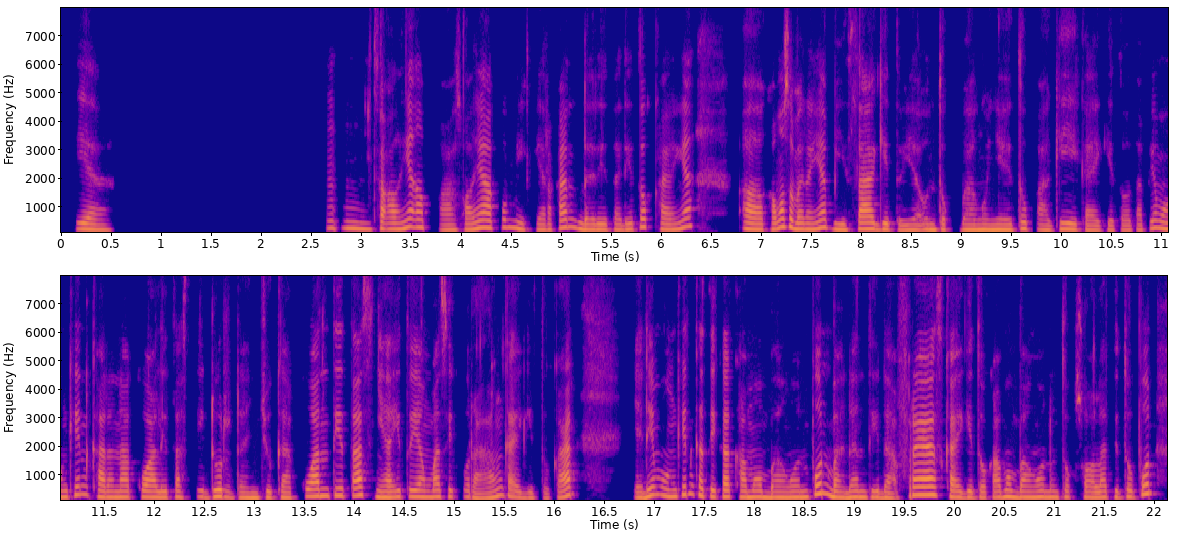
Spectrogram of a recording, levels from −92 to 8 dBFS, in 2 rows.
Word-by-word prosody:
Iya. 190 -4 0 2.1
Mhm. 235 -4 -3
Soalnya 230 +5 +1
apa? 180 -9 -6
Soalnya 220 +8 +1
aku 260 +2 -8
mikir 190 -5 -3
kan 260 +8 -1
dari 190 0 +1
tadi 190 +1 -4
tuh 285 - +1
kayaknya, 210 +10 -1 0.5
eee, 205 -3 +4
kamu 205 +8 +2
sebenarnya 210 -1 +2
bisa 195 +2 +2
gitu 195 -3 -2
ya 175 +1 -2
untuk 185 0 -2
bangunnya 185 0 +2
itu 225 +1 -3
pagi, 190 +1 -2
kayak 170 -3 -5
gitu, 170 +1 -8
tapi 180 +9 -4
mungkin 230 +6 -1
karena 205 -1 +1
kualitas 205 -1 0
tidur 215 +1 +1
dan 180 -1 0
juga 190 -1 -3
kuantitasnya 250 -2 +3
itu 220 +2 -2
yang 220 -2 +2
masih 220 0 -1
kurang, 190 +1 -2
kayak 200 -7 -1
gitu 175 -1 -12
kan, 260 +8 +3 0.6
jadi 210 +9 +2
mungkin 265 +3 -1
ketika 225 -4 +2
kamu 210 -2 0
bangun 195 +1 +1
pun 320 +7 +2
badan 205 0 +2
tidak 190 -3 -2
fresh 285 +6 +6
kayak 200 -3 +1
gitu, 195 0 -2
kamu 200 +2 +1
bangun 200 +1 +1
untuk 200 0 -7
sholat, 195 +1 -2
itu 205 +1 -2
pun 330 +2 +2
205 Hz, 150 wpm, -25 LUFS, 190-230 Hz, 2.1 s, fresh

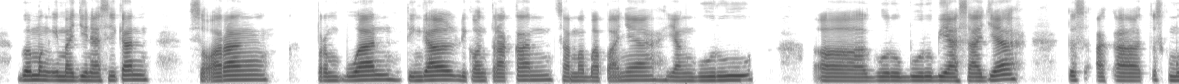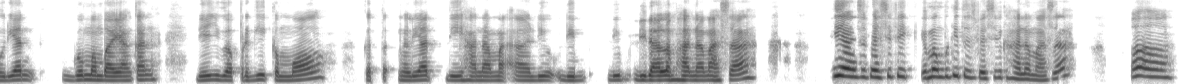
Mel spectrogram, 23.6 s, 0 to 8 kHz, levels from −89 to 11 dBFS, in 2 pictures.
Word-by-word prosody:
gue 155 0 +1
mengimajinasikan 145 +2 -1 0.4
seorang 160 +4 0 0.5
perempuan 150 +4 0
tinggal 155 +3 +2
dikontrakkan 140 +3 -5
sama 130 -1 -5
bapaknya 145 +3 -5
yang 135 -1 -5
guru, 145 +4 0 0.6
eee, 130 -2 -2
guru 135 0 -2
buru 135 +1 -2
biasa 130 -1 -1
aja, 170 +7 0 0.5
terus 150 0 -7
ak 135 -1 -7
ah 135 -1 0
terus 160 +4 -13
kemudian 150 +3 0 0.3
gue 155 +1 0
membayangkan 155 +1 +2 0.4
dia 145 +1 +2
juga 150 -3 +1
pergi 145 +5 -1
ke - - -11
mall, 165 +11 +2 0.4
kete - - -8
ngelihat 155 +2 +1
di 145 -1 0
Hanama 145 -1 -1
eee, 145 -1 0
diu 145 0 +1
dib 140 -1 0 0.3
dib 155 0 0
didalam 155 0 +6
Hanamasa 155 +6 +2 0.8
iya, 295 -3 +11
spesifik, 260 +1 +1
emang 260 +4 +5
begitu 280 -1 +1
spesifik 230 +2 -2
Hanamasa 185 0 +1 0.7
heeh 270 -2 +4
150 Hz, 110 wpm, -23 LUFS, 140-165 Hz, 0.8 s, iya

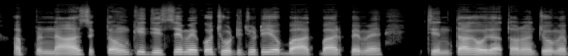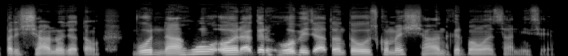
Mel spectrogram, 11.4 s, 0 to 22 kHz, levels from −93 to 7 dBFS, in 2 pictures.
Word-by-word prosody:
अपना 115 +1 0
सकता - - -3
हूँ 140 +3 +2
कि 160 -1 0
जिससे 135 +4 -1
मेरे 150 0 +3
को 160 - +3
छोटी-छोटी 145 +3 -2
बात 110 +3 +2
बार 120 +1 +2
पे - - 0
मैं 130 +1 -3 0.5
चिंता 120 +1 0
हो 125 -4 +4
जाता 105 -2 -1
हूँ 125 +4 0
न, - - -3
जो 125 -1 0
मैं 130 +1 -2
परेशान 110 -1 -1
हो 105 - -1
जाता 95 -2 -4
हूँ - - -10 0.4
वो 140 +4 +4
ना 115 -3 +1
होऊँ 160 +6 +2
और 145 +1 +6
अगर 130 +5 +4
हो 115 +4 +5
भी 140 - +2
जाता - - +2
हूँ 130 - -1
तो 125 -2 +2
उसको 130 +4 -5
मैं 135 +2 -2
शांत 95 - -6
कर - - -4
पाऊँ 80 -1 -3
आसानी 75 - -14
से? - - -19
125 Hz, 210 wpm, -23 LUFS, 110-140 Hz, 0.5 s, और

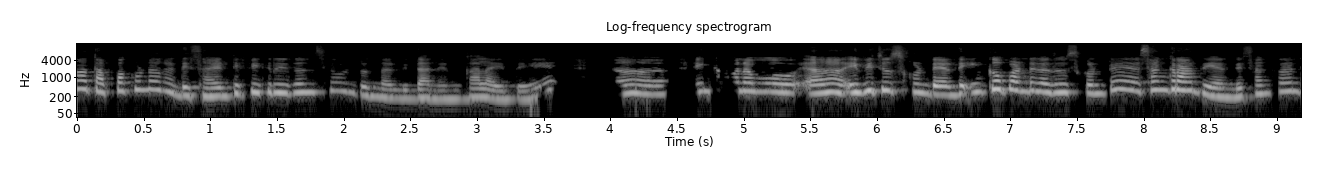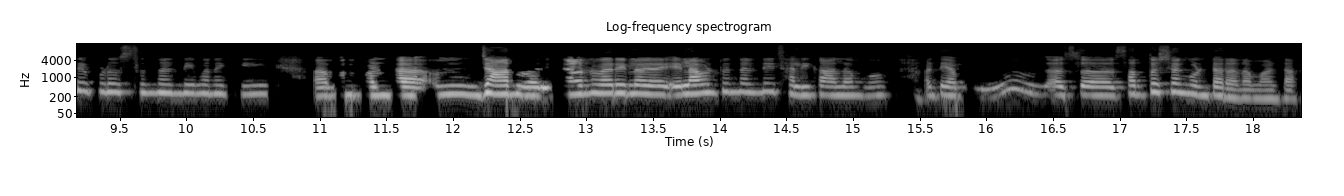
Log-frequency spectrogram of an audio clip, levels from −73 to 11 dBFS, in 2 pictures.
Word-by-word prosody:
తప్పకుండానండి. 320 -4 -1
సైంటిఫిక్ 245 +8 -2
రీజన్సే 285 +3 -2
ఉంటుందండి. 195 -9 -6
దానెనకాల 170 +2 -4
అయితే. 160 0 -6 0.7
ఆ! - - -3 0.6
ఇంకా 310 +2 -7
మనము 315 -2 -1 0.4
ఆహ్, 280 +1 +4
ఇవి 295 +4 +4
చూసుకుంటే 300 -6 0
అండి 230 +2 +1
ఇంకో 330 +6 +3
పండుగ 320 -3 +1
చూసుకుంటే 285 +2 -2 0.2
సంక్రాంతి 345 -7 +2
అండి. 195 +1 -3
సంక్రాంతి 310 +5 -3
ఎప్పుడు 295 -1 -3
వస్తుందండి 275 -2 -2
మనకి? 250 -1 -5 0.5
ఆ! - - +3
మన 235 0 -3
పంట 225 0 +1 0.3
హ్మ్. 245 +1 +1 0.2
జాన్వరి. 240 -5 +7
జాన్వరిలో 265 +1 +4
ఎ - - +3
ఎలా 255 +1 +7
ఉంటుందండి? 290 +1 -4
చలికాలము, 225 -2 -3 0.4
అంటే 225 +1 -3
అప్పుడు 360 - -12 0.5
ఆహ్, 230 - -1
స - - -20 0.4
సంతోషంగా 280 +2 0
ఉంటారనమాట. 180 -6 -3
260 Hz, 125 wpm, -24 LUFS, 225-295 Hz, 0.7 s, జాన్వరి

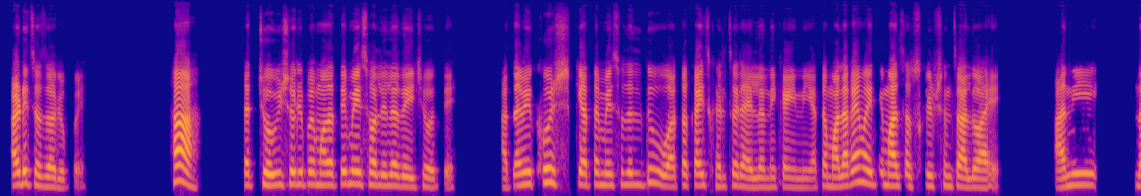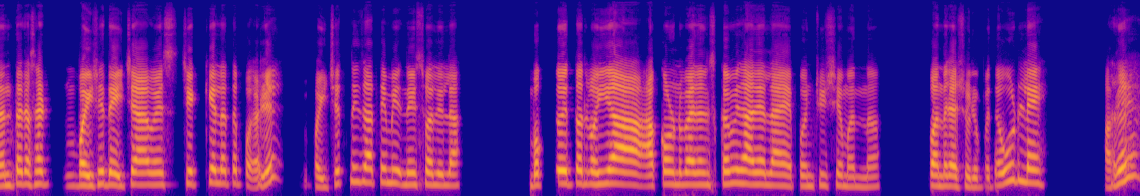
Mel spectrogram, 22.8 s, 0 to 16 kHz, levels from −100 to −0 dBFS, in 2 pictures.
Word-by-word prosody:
अडीच 230 +2 +3
हजार 185 -3 -2
रुपये. 160 0 -13 0.9
हां. - - +9 0.5
त्यात 215 - -1
₹2,400 225 +1 0
मला 215 0 0
ते 230 - +1
मेसवाल्याला 215 -3 0
द्यायचे 180 -1 -4
होते. 165 -1 -8 0.5
आता 200 +5 -2
मी 230 - +2
खुश, 260 -2 -1
की 225 - +1
आता 215 +1 -2
मेसवाल्याला 220 +1 -6
देऊ 250 -5 -5
आता 210 +3 -4
काहीच 210 -1 0
खर्च 185 0 -9
राहिला 175 -3 -2
नाही 175 0 -10
काही 180 -1 -2
नाही. 165 -1 -11
आता 170 +4 -6
मला 185 +1 +2
काय 255 - +3
माहिती 235 -4 -2
आहे - - -8
माझं 200 0 +2
सबस्क्रिप्शन 200 0 -8
चालू 180 -2 +1
आहे. 165 -1 -2 0.6
आणि 215 +6 -2 0.4
नंतर 210 +4 +1
असं 230 -3 -1
पैसे 210 +2 +4
द्यायच्या 220 0 +4
वेळेस 220 0 -2
चेक 235 -1 +1
केलं 250 -2 +3
तर 240 -1 -5
अरे 485 - +2 0.4
पैसेच 180 +6 -3
नाही 275 -1 -5
जात 260 -1 +3
आहे 265 - 0
मी 250 -1 -1
मेसवाल्याला. 215 -2 -1 0.7
बघतोय 240 +3 +3
तर 240 -1 +3
भय्या 235 +1 +6 0.3
अकाउंट 225 +3 0
बॅलन्स 225 -1 +2
कमी 240 +2 +1
झालेला 225 -3 +4
आहे. 205 -1 +3
2,500मधनं 190 -2 -7 0.5
₹1,500 185 -3 0
तर 210 - -3
उडले. 275 -1 +2 0.7
"अरे! 260 +3 +2
215 Hz, 165 wpm, -24 LUFS, 195-230 Hz, 0.9 s, हां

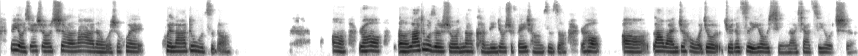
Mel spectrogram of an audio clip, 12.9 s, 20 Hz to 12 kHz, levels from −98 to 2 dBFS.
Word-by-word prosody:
因 315 - -1
为 - - +4
有 265 -5 +6
些 250 +3 -3
时 245 -1 0
候 230 0 0
吃 245 +3 +1
了 230 -2 0
辣 240 -1 -2
的， 210 -2 -1
我 195 - -4
是 210 +3 -3
会 230 +3 -3 0.2
会 255 - +1
拉 235 0 +2
肚 245 -2 0
子 195 -4 -8
的。 210 - -8 1.5
嗯， 230 -4 0 0.2
然 245 0 +3
后， 250 -2 +3 0.2
呃， 225 -1 +6
拉 255 +3 +7
肚 310 +2 +4
子 240 -3 +4
的 230 - +4
时 230 +1 -1
候， 215 0 +2
那 225 +1 0
肯 210 -2 -5
定 205 +1 0
就 225 0 -1
是 220 - -5
非 220 0 0
常 195 -5 -5
自 210 -1 -4
责。 220 0 -6 0.2
然 225 - -4
后， 220 -2 +3 0.3
呃， 210 -2 +1
拉 240 -1 +5
完 215 -2 +3
之 240 - +1
后 235 -1 -5
我 200 - -1
就 215 -3 +2
觉 210 - -1
得 220 - +1
自 225 +2 -1
己 205 -3 +6
又 215 -1 +1
行 185 -3 -7
了， 185 0 -6
下 195 0 -6
次 200 +1 -6
又 195 -2 -4
吃。 - - -1
225 Hz, 265 characters per minute, -20 LUFS, 210-240 Hz, 1.5 s, 拉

